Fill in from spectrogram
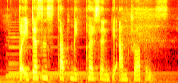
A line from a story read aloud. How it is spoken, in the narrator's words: Dad said loudly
